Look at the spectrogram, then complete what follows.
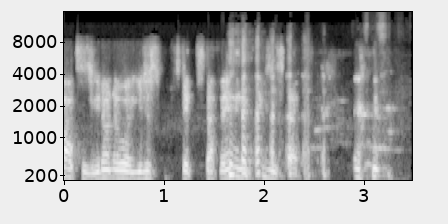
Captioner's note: laughs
